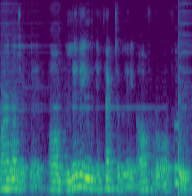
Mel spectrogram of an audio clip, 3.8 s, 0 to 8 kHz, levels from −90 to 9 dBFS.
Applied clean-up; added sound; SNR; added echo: neural separator model SepFormer DNS4.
